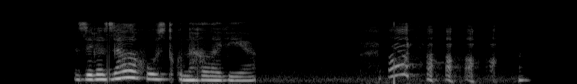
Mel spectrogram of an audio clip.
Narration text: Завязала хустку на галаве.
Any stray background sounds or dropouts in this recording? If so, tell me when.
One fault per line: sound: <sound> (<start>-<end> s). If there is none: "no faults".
sound: laugh (3.6-5.0 s)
